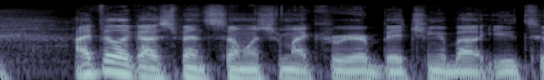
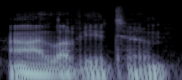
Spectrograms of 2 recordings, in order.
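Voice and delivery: defeated sigh; 5 semitones lower, 8 dB quieter than usual. Pretend. Mock gimp surrender.

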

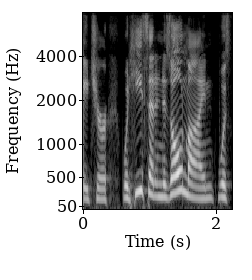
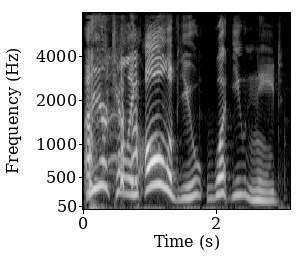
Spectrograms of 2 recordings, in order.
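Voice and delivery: high, grandiose proclamation slowing at the end; hammed-up courtroom ranter, pitched up; self-appointed leader; 5 semitones higher, 3 dB louder than usual. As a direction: announce your crew like a pompous crank on the stand. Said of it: "Bill O'Reilly".

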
